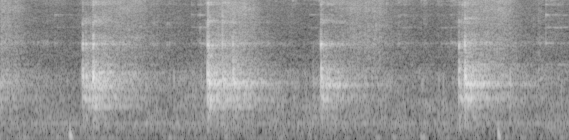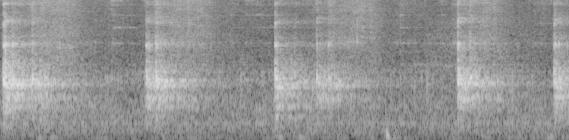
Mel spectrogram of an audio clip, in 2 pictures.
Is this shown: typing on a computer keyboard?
no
